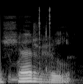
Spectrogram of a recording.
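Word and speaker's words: شَرِّ: Kemudian syarri, nah ini juga sama, ada tasydid, maka lapad syarri itu harus ditekan ya.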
